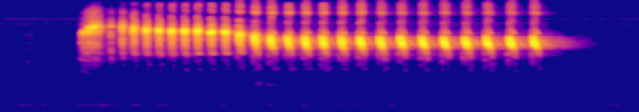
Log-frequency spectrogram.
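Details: A long fast volley from a kapas tembak in full song: roughly three seconds of rapid, regular, ringing notes that start higher and slide steadily lower, over a constant low background hum.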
